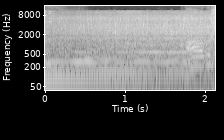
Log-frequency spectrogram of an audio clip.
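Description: Beef pieces brown in an uncovered Dutch oven, giving a steady, close sizzle and fry crackle throughout, with a brief scrape or stir near the end.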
